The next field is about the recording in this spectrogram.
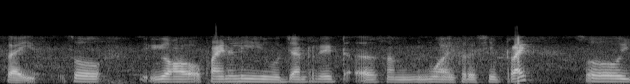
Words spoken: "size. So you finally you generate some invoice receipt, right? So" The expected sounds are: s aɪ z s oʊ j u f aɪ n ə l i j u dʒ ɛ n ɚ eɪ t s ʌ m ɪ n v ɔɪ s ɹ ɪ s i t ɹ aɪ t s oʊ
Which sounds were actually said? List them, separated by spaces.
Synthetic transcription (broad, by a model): s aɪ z s oʊ j u f aɪ n ə l i j u dʒ ɛ n ɚ eɪ t s ʌ m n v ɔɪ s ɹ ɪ ʃ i t ɹ aɪ t s oʊ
